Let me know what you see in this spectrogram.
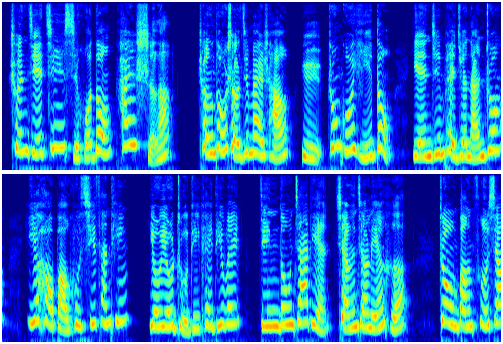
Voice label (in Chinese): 小广告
